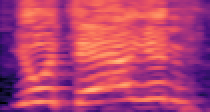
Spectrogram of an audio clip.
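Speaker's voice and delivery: very high, incredulous squeal; Providence Italian guy. Retold or imitated. Providence man discovers a fellow Italian, high mocking impression. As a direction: pitch way up like a thrilled countryman. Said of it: "That's what he said".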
